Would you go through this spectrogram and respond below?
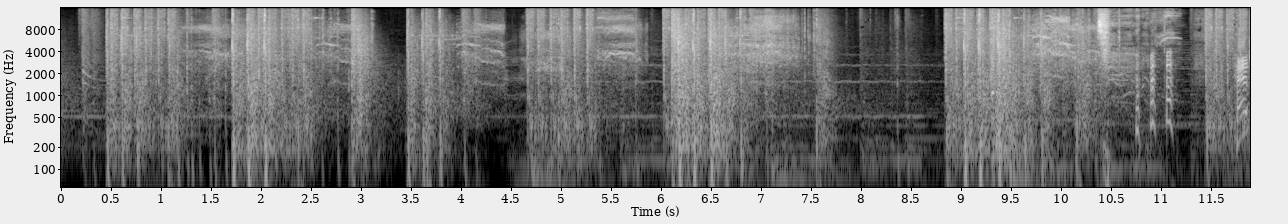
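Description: Heavy gunfire in a RimWorld colony battle, loud machine-gun bursts and rapid shots in clusters separated by brief gaps.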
